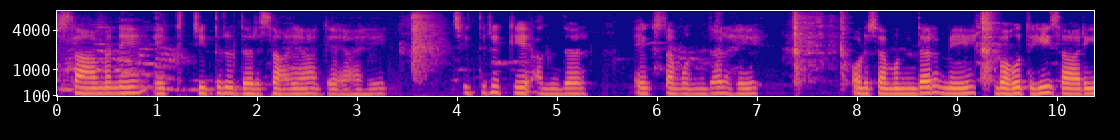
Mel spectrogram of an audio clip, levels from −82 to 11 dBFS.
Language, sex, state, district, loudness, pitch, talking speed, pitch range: Hindi, female, Uttarakhand, Tehri Garhwal, -19 LUFS, 180 Hz, 110 wpm, 175-195 Hz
